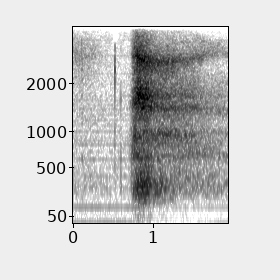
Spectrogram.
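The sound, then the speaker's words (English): A single deep breath drawn in swells quickly into a loud, airy rush and then slowly fades, after two faint clicks. “Now, take a deep breath.”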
